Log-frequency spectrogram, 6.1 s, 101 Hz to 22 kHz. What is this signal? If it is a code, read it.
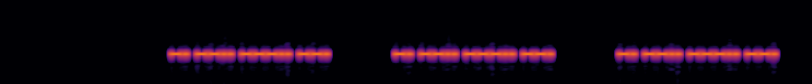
Morse code, heard as a keyed tone, about 52 wpm, 700 Hz. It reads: NZ8G NZ8G NZ8G
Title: USA Call Signs - 4 Characters - Repeated 3x - 50wpm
